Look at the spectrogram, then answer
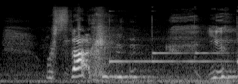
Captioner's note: Belladonna giggling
